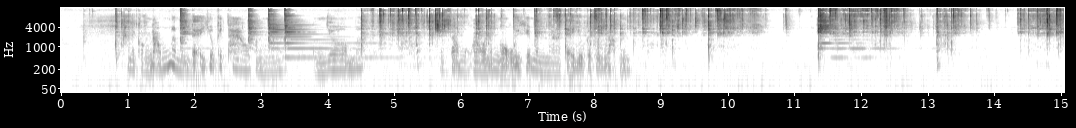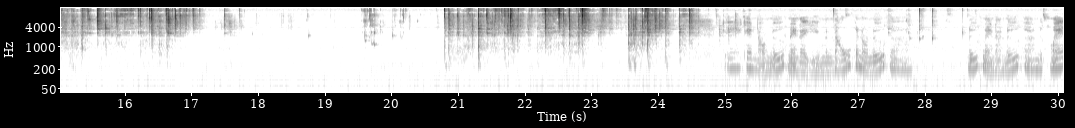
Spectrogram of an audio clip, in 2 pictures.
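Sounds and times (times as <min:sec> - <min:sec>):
spoon clinking in metal basin: 0:00.8 - 0:10.6, 0:11.4 - 0:13.8, 0:14.4 - 0:17.6, 0:20.8 - 0:24.6.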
